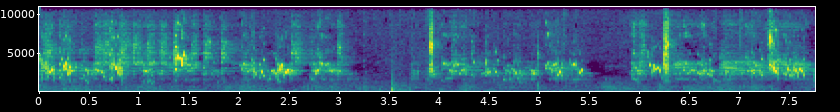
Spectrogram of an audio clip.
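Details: Cheerful budgerigar chirping, a steady chattering warble of raspy notes, squeaks and short whistles running throughout with brief sharp accents, over quiet background hum.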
